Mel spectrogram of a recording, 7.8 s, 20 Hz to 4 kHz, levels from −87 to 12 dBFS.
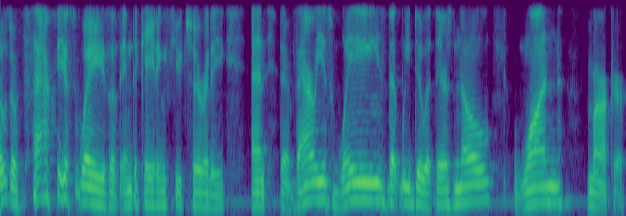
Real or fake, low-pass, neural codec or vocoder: fake; 3.6 kHz; codec, 16 kHz, 4 kbps, FunCodec, trained on LibriTTS, 50 frames a second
